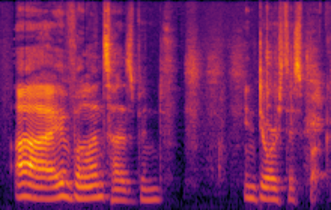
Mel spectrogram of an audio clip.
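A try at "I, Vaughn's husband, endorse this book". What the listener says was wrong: you said vol's husband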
